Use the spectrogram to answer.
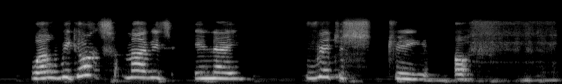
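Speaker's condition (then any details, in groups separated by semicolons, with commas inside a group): Stammer; very bad in 20s, eased around age 42 or 43, speech therapy around age 20; age 57, member of online group Stand Up to Stammering, formerly British Stammering Association; stammer cannot be hidden, hardly stammers when calm, stammers when anxious, avoided talking in 20s; prolonged sounds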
